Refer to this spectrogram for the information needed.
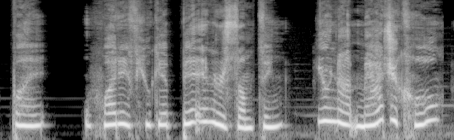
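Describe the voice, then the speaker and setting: A put-on character voice, high-pitched with a timid tone. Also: moderate pace. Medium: read story. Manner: timid, soft.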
